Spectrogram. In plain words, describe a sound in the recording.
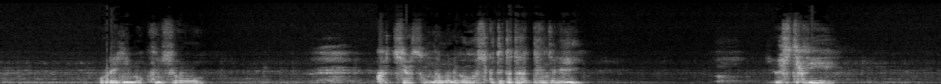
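A second man answers in a low, strained voice.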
